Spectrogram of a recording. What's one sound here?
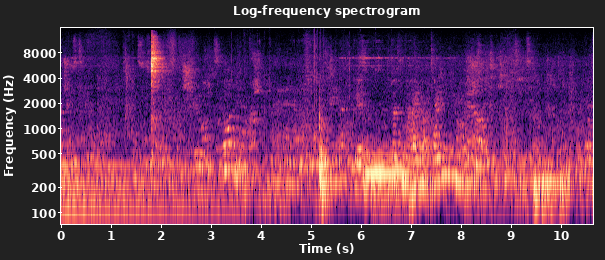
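An acoustic guitar strums.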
